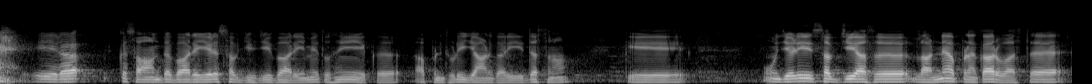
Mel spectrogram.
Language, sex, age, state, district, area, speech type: Dogri, male, 45-60, Jammu and Kashmir, Reasi, rural, spontaneous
